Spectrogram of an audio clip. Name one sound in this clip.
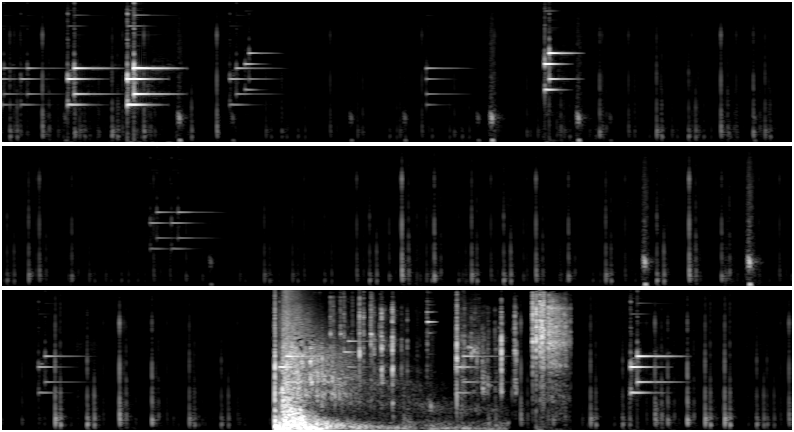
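A short bright chime rings again and again.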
